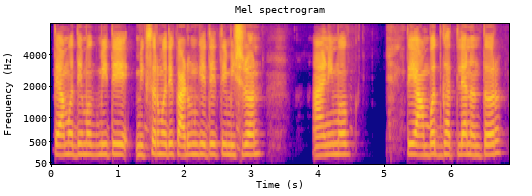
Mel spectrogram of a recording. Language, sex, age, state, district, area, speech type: Marathi, female, 30-45, Maharashtra, Wardha, rural, spontaneous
